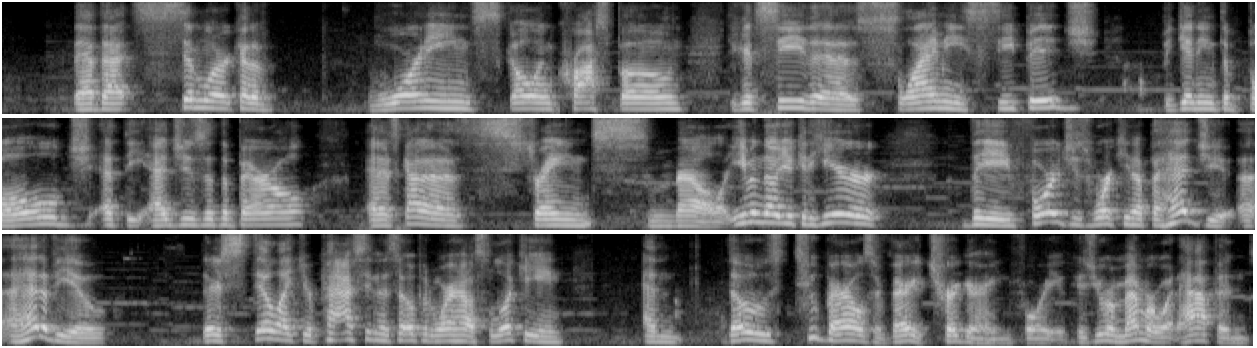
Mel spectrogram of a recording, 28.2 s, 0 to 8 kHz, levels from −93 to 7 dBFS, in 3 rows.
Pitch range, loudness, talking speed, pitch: 145-175 Hz, -19 LUFS, 145 wpm, 160 Hz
